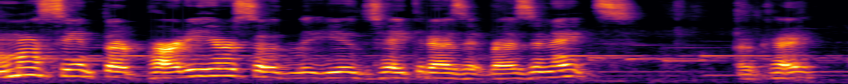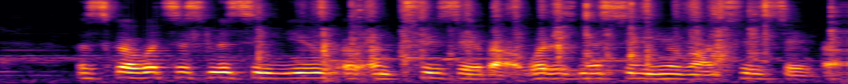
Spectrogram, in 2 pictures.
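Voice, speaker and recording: Music plays behind a woman who speaks at a fairly low pitch. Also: lively intonation, moderate pace. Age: 40s. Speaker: tarot reader. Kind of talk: casual tarot reading to camera. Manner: frank, forthright.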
